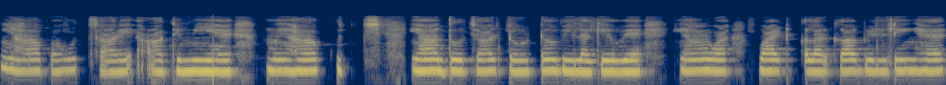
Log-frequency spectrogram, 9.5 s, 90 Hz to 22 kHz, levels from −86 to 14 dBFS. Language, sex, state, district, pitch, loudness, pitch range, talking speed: Hindi, female, Jharkhand, Sahebganj, 230 Hz, -14 LUFS, 225-235 Hz, 140 wpm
